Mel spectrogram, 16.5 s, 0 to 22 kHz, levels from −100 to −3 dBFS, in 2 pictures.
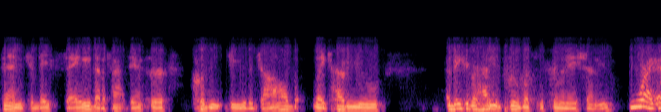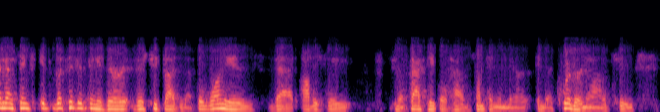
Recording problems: garbled, watery; badly; nothing above 5.5 kHz

